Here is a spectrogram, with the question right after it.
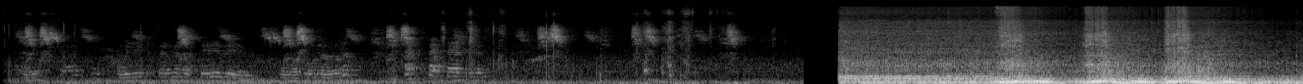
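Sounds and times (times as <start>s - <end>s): engine revving: 8.4s - 13.0s.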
